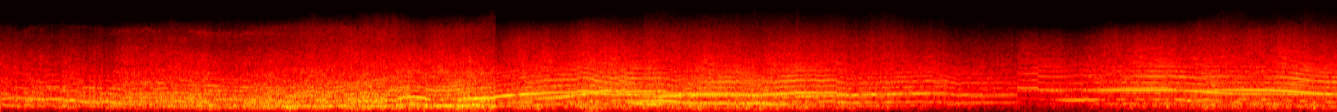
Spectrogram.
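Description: Race car engines roar steadily during an endurance race, with several cars overlapping in a loud, continuous drone that rises and falls in pitch as they accelerate and pass.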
